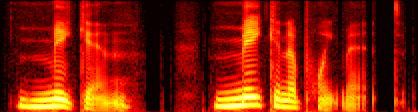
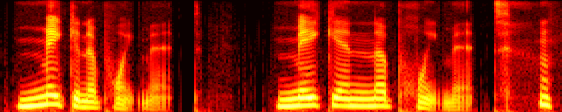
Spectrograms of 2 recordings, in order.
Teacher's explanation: Notice how those first two words, make and an, link together in American English. We don't say make an with the hard stop.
